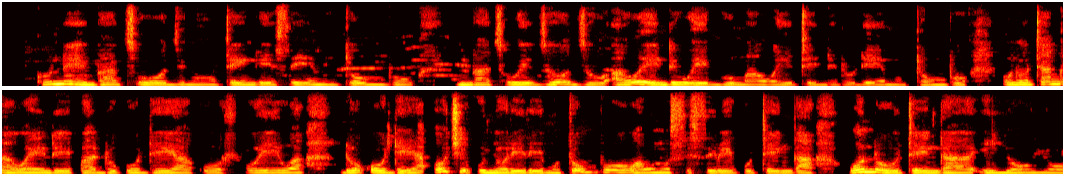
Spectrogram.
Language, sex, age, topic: Ndau, female, 25-35, health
